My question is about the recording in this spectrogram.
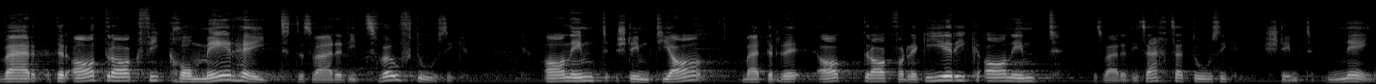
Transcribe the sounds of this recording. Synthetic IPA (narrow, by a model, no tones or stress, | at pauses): ʋæːɾd̥əɾʔɑːtɾɑːkfikʰχomeːɾɦɛɪtd̥ɑsʋæːɾədit͡svœlftuːsiɡ̥ | ʔɑːnɪmtʃtɪmtʰjɑːvæːɾd̥ərɑːtɾɑːɡfɔrɛɡiəɾiɡɑːnɪmt | d̥ɑsʋæːɾəd̥isæχt͡sætuːsiɡ̥ | ʃtɪmtnɛɪ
